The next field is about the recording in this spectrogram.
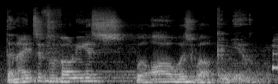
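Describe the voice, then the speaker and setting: A man's voice: medium pitch, very animated, normal speed, a little mellow, echoey room, lightly acted. A man playing a dignified knight leader in a video game, speaking in a formal, courteous, solemn way. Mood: solemn, apologetic.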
